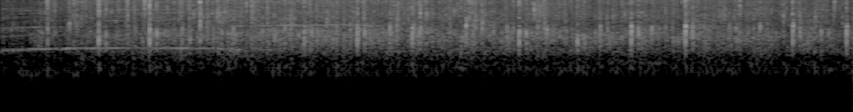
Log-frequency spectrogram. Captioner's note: audience cheers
